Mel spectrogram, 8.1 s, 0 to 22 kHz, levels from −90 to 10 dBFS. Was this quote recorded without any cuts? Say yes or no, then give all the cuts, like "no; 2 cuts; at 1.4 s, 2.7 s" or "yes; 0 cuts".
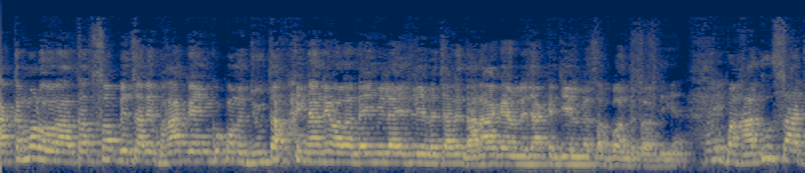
no; 1 cut; at 7.0 s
